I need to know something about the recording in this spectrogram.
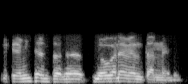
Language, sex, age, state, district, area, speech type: Telugu, male, 18-30, Telangana, Mancherial, rural, conversation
